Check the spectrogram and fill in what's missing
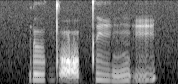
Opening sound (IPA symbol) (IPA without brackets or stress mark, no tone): ɾ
